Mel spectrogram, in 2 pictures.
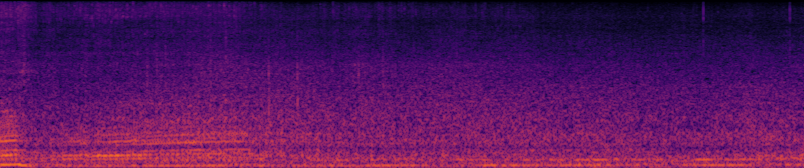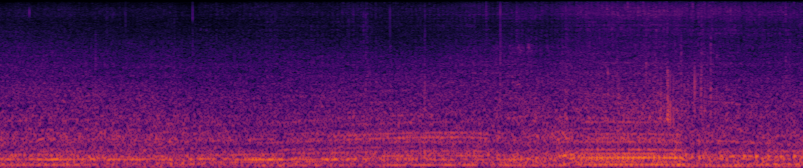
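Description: A motorcycle engine revs up and down now and then.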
